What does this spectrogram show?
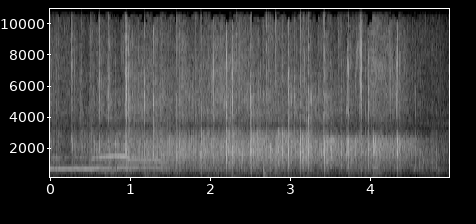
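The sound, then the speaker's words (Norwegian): Steady audience applause lasting several seconds, a dense wash of many hands clapping that fades out at the end, with a brief whistle-like tone near the start, as a woman is called up front during a teaching session in Stavanger, Norway. “Må komme opp. Til en applaus.”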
